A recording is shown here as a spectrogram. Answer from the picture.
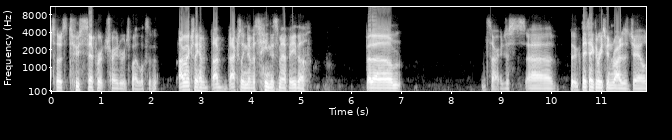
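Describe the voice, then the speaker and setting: Speaking at a moderate pace with an Australian accent, a man with a medium pitch keeps his intonation fairly even, leaving long, frequent pauses on a very clean recording with a silent background. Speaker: co-caster. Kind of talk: live commentary.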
